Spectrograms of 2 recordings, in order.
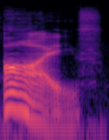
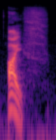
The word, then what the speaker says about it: eyes: it's completely unnecessary okay it is a voiced consonant it must be because the vowel is pronounced love it's eyes it's not ice but that doesn't mean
